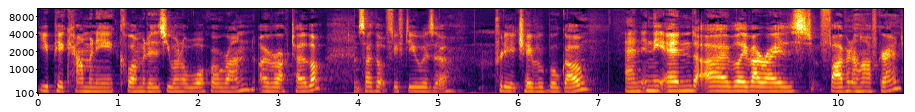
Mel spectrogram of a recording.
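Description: At a moderate pace, a woman speaks with an Australian accent. Her fairly low voice holds a fairly even intonation. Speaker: fundraiser. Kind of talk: casual chat. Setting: radio studio.

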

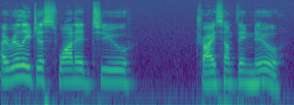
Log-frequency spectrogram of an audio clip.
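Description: This speaker talks with a fairly even intonation in an American accent. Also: man. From southern Wisconsin, US Midwest. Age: 20s. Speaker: podcast host, fly fisherman. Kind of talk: solo podcast intro, casual monologue. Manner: casual with frequent fillers (um, uh).

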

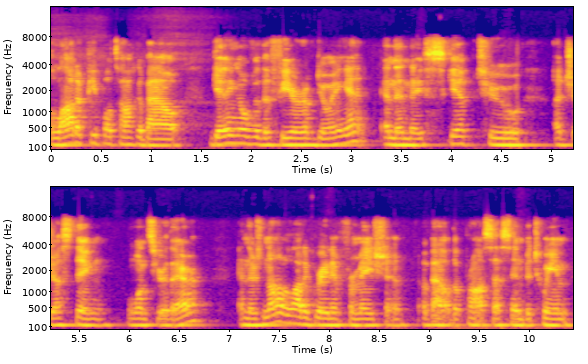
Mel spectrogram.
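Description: At a moderate pace and medium pitch, a man speaks in a somewhat breathy voice with monotone, flat intonation. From US Pacific Northwest, Portland. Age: 20s. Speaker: corporate trainer and blogger. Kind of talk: interview. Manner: casual.

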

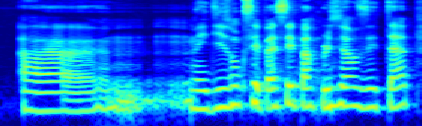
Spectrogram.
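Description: The tone of this woman's voice is dark and mellow, and her pace is fairly slow. It's a very clean recording with a silent background. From southern France, Var. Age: 30s. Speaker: singer and actress. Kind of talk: casual chat.

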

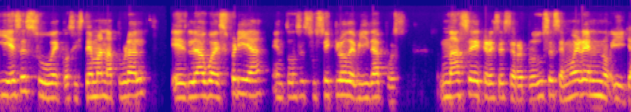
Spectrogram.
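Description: At a moderate pace, a woman speaks in a fairly high pitch with flat, monotone intonation. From Mexico City. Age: 30s. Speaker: social entrepreneur. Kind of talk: interview. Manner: hesitant, many fillers.

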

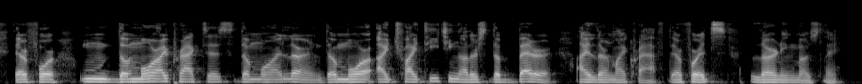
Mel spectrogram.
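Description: Spoken with a Dominican accent, the delivery is monotone and flat, with hardly any pauses. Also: man, medium pitch for a man, moderate pace. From Dominican Republic. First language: Spanish. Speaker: public speaker and YouTuber. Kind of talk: casual interview.

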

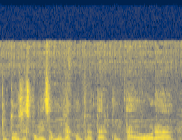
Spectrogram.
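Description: Fairly even intonation in a man's medium-pitched speech. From Colombia, Cali. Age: 20s. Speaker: restaurant entrepreneur. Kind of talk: interview.

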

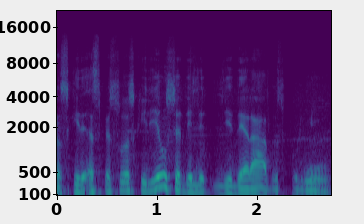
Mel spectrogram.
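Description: Vocal fry runs through a man's dark, mellow tone, and his pitch swings very widely. He speaks at a moderate pace. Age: 60s. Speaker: designer and entrepreneur. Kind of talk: casual interview. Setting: outdoors in a public square bandstand.

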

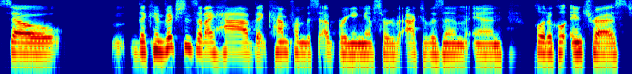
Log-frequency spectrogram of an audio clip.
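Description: A woman with an American accent and a normal speaking voice talks at a moderate pace with medium pitch, recorded dry and close with no echo against a quiet background. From Austin, Texas and Europe. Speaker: activist and mother in custody battle. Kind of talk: interview.

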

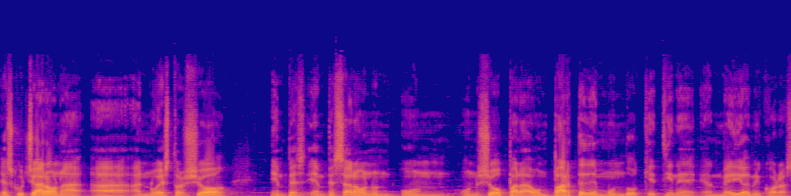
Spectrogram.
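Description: Over background music, a man with a Mexican accent talks at a fairly slow pace. His pitch is medium and his intonation fairly even. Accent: speaks Spanish like a Mexican. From US South, Louisiana (Baton Rouge). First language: English (speaking Spanish). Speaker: tech entrepreneur and podcast host. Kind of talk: casual interview chat. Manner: halting, many repetitions and code-switching.

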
